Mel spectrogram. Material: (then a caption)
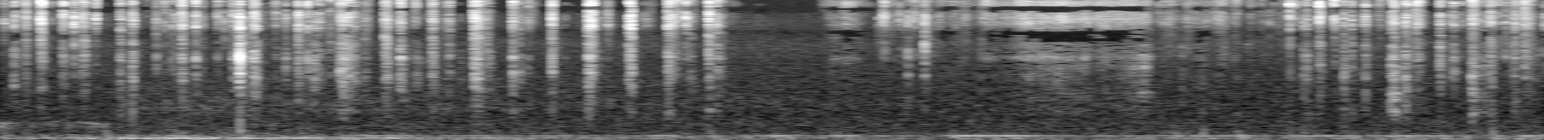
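Cement mortar. Long nails tap and scratch the surface of a heap of grey, damp cement mortar with a rough, clumpy texture, a solid mass. Quick, irregular, soft, dry clicks and gritty scrapes patter over a steady low hum.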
